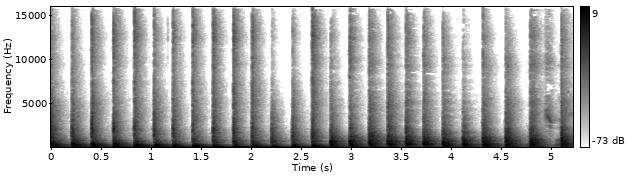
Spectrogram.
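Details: GRP yacht with balsa core, after a collision with a post: sharp, ringing hammer taps about two or three a second, crisp and solid with no dull thud, showing laminate in this area is well bonded, unlike the delaminated impact zone.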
